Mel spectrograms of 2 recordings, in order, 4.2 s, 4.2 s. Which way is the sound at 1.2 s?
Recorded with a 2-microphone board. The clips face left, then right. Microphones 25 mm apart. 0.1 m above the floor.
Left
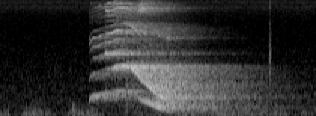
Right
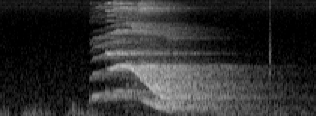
55° left (ahead or behind).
